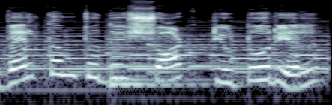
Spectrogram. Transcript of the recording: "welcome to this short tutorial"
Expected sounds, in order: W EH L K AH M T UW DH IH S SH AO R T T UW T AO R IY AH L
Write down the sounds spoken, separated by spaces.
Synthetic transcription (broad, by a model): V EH L K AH M T UW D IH SH AO R T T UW T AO R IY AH L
